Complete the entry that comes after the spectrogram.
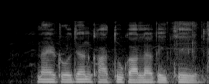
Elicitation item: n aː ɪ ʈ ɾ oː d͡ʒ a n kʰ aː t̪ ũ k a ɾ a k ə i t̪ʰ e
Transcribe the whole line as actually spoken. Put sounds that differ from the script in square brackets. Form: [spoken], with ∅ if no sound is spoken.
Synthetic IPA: n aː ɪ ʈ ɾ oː d͡ʒ [ə] n kʰ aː t̪ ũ k a [l] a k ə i t̪ʰ e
